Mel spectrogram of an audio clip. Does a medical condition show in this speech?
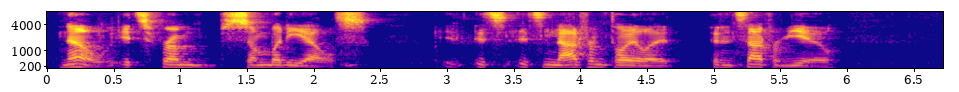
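No.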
